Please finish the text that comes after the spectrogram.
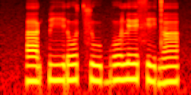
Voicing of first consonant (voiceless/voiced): voiceless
